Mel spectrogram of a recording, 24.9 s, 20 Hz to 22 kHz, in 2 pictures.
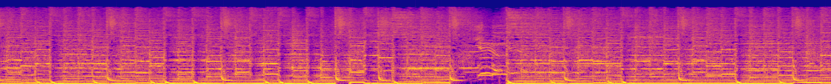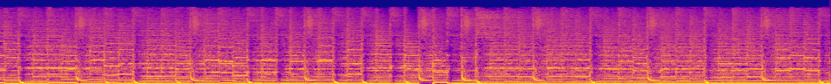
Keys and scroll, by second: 5.9 ctrl+-, 7.6 ctrl+shift+a.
